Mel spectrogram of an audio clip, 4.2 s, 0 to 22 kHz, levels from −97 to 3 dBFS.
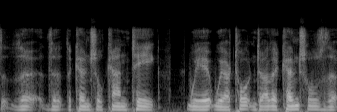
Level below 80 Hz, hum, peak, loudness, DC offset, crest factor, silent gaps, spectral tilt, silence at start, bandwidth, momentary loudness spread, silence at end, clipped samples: -52 dBFS; none; -16 dBFS; -33 LUFS; under 0.1%; 16 dB; none; -6.5 dB/octave; 0 s; 8.2 kHz; 8 LU; 0 s; under 0.1%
